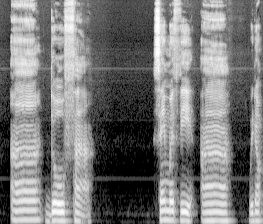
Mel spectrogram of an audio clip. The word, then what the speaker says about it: dauphin: Dauphin. Again, we have the AU sound. Dauphin. We don't really pronounce the N when it follows an I because it's a nasalized sound. Un dauphin.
